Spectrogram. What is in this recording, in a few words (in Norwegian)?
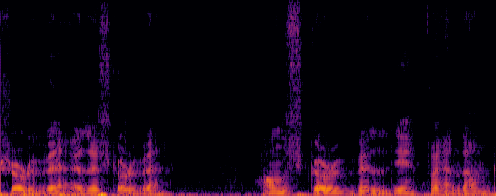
sjøLve, Numedalsmål; Verb; Ha sjøLv veldig på hendan.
